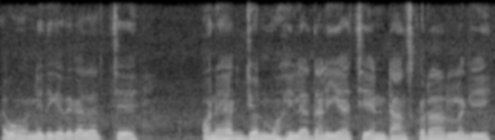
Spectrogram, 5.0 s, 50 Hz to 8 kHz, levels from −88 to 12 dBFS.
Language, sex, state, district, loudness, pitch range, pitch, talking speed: Bengali, male, Assam, Hailakandi, -13 LUFS, 145-150 Hz, 150 Hz, 135 wpm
